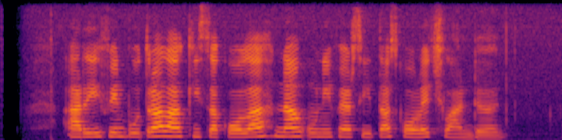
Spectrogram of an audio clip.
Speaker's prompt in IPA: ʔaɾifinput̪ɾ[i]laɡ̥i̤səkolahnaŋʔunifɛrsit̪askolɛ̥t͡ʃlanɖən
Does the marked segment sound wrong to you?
yes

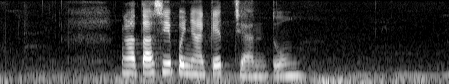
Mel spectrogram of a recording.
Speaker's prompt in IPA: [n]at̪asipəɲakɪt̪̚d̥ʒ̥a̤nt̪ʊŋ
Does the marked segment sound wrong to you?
yes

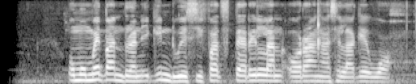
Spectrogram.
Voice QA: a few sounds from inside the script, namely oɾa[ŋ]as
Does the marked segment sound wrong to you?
no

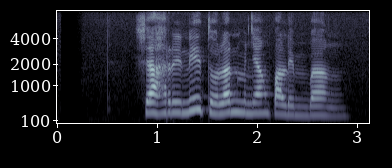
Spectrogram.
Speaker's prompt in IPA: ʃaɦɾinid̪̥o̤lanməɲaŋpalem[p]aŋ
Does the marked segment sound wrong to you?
yes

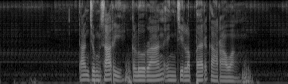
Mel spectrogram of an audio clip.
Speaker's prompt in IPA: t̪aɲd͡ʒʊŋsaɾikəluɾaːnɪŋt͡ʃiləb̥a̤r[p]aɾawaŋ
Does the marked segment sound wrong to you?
yes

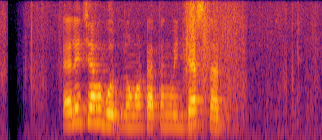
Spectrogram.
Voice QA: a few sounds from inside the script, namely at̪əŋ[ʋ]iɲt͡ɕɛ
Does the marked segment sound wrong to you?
no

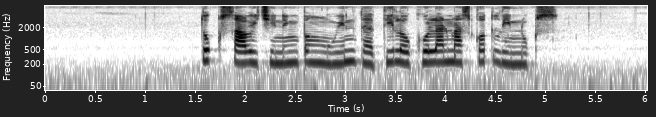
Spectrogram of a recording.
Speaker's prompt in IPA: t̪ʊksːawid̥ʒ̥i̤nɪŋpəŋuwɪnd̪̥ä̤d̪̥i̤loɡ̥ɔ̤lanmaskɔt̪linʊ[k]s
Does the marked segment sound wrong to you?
no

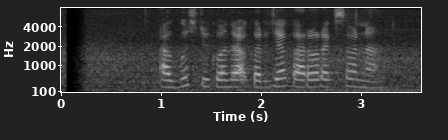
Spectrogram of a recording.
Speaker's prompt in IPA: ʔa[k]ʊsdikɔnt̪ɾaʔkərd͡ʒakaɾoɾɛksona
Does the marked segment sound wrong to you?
yes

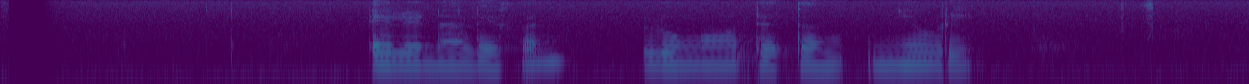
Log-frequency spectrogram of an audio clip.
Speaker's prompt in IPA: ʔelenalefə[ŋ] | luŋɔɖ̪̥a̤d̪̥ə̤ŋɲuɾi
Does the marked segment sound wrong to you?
yes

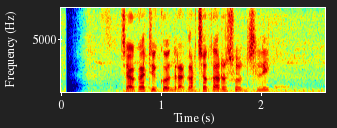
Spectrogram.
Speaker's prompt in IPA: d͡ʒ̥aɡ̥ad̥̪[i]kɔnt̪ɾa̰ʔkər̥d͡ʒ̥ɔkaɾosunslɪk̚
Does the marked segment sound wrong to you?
no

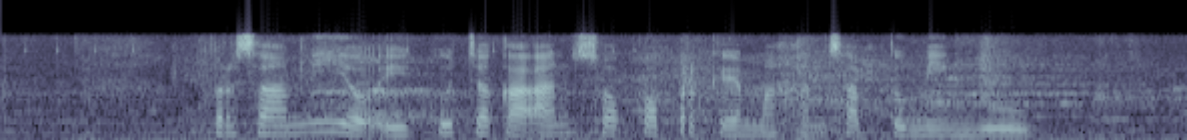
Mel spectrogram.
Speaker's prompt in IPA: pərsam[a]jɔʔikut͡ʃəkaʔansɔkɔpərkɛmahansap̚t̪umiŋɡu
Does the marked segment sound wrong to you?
yes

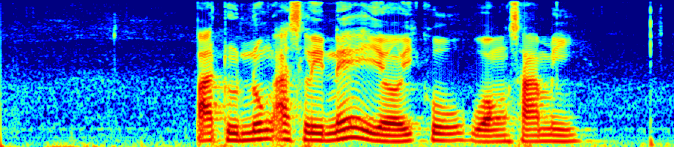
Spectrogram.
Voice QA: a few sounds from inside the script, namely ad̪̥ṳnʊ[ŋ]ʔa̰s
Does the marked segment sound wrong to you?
no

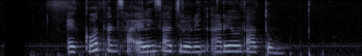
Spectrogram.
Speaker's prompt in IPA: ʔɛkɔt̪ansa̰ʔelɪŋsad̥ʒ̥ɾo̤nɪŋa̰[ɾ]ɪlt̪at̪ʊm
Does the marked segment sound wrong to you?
no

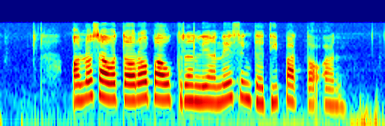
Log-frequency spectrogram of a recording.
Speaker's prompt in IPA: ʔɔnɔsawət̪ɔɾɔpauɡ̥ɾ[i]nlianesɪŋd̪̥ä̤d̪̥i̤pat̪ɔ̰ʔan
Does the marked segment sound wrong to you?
yes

